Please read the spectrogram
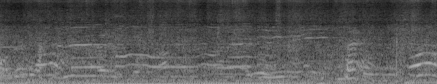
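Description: People talking at a street-market stall, over a steady low engine-like hum that stops about three seconds in.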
